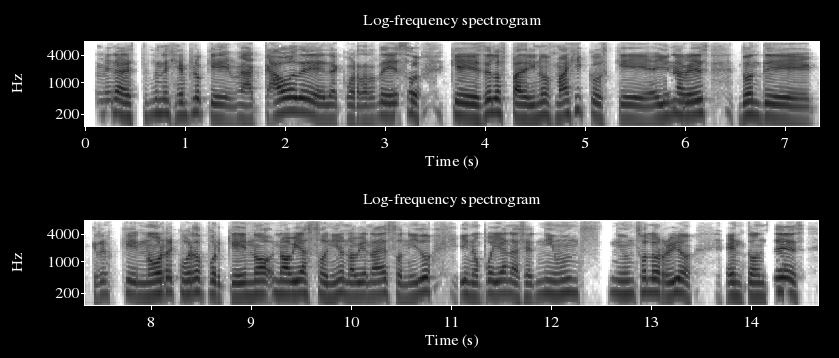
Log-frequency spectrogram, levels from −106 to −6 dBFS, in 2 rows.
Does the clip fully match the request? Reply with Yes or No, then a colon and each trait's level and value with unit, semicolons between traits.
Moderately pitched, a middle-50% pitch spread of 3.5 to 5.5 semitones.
No: medium, 180 Hz; average, 2.7 semitones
